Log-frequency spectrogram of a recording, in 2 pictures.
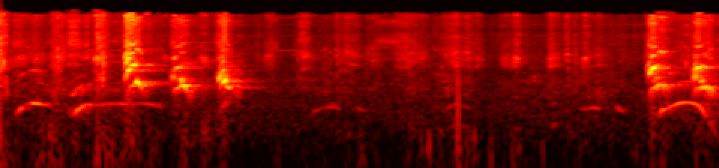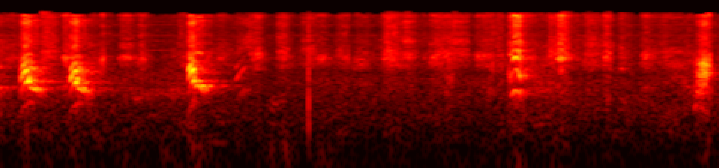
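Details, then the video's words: Happy Pomeranians at a reunion with their returning owner, mixing sharp high yips and barks with squeaky rising whines in bursts, and a person speaking between them. "Reunion - POMERANIANS very HAPPY to see mom"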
